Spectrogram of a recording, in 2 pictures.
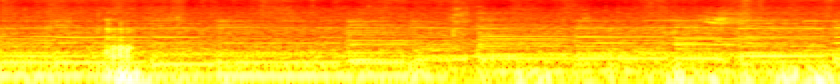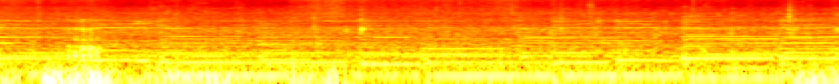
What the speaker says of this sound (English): She's a good pig.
